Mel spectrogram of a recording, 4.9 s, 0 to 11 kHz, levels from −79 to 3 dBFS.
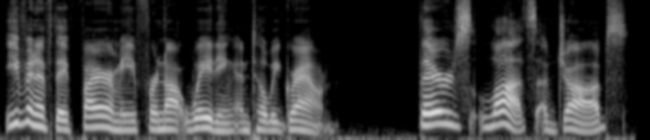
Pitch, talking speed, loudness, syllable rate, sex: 190 Hz, 185 wpm, -18 LUFS, 4.8 syllables/s, female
